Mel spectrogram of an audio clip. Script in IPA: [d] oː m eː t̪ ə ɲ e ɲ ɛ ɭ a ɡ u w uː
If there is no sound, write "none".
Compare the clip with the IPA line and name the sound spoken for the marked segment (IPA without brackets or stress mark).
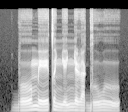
b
